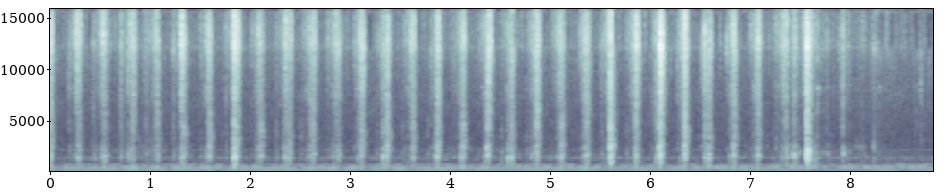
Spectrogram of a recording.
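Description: A tarot deck shuffled hand to hand, the cards clicking in a quick, even run of about five a second that stops shortly before the end. Soft background music with steady held tones plays underneath.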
